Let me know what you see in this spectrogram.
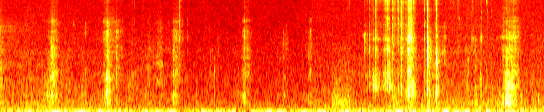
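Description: Close-miked crunching and chewing of a raw green chili pepper, an irregular run of crisp crunches that is densest and loudest about three seconds in.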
